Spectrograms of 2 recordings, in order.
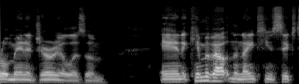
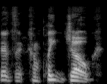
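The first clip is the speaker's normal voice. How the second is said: put-on high-pitched, cackling New York accent; 7 semitones higher than usual. Quoting a historian's reaction: cackling New York accent, imitating Murray Rothbard. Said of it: "in his cackling New York accent".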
